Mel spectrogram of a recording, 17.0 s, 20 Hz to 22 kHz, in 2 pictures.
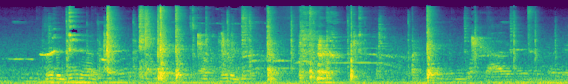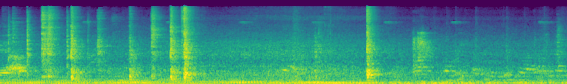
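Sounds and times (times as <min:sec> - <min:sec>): low voices: 0:00.0 - 0:17.0
wooden game pieces clacking: 0:01.0 - 0:11.5.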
